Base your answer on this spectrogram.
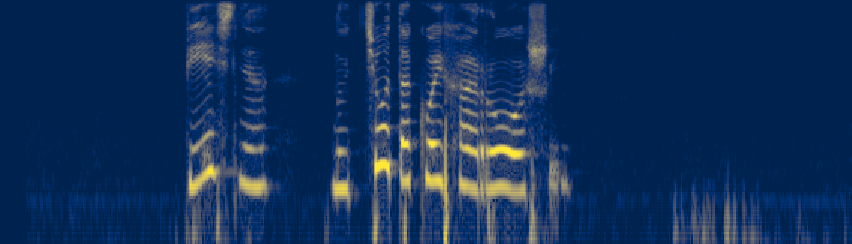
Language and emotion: Russian, positive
